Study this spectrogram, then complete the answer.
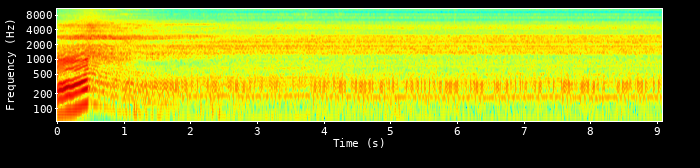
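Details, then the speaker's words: Stihl FS38 two-stroke strimmer during carb tuning: revving burst drops into a steady, fast, buzzy idle still slightly high, keeping the head turning; idle screw being tweaked down until the head stops. "I've got the strimer up and running it's iding a bit too fast now because uh the head of the strimmer is spinning so I'm just going to knock that down a touch give a little tweak"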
